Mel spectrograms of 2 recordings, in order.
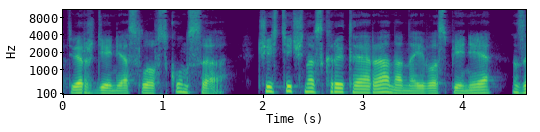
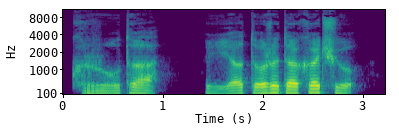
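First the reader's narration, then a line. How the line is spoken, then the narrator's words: Envious drawling toad. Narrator (Russian): завистливо протянул жаба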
